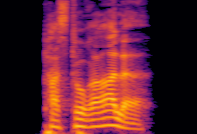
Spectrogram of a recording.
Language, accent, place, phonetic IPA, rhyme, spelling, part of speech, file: German, Germany, Berlin, [pastoˈʁaːlə], -aːlə, pastorale, adjective, De-pastorale.ogg
- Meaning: inflection of pastoral: 1. strong/mixed nominative/accusative feminine singular 2. strong nominative/accusative plural 3. weak nominative all-gender singular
